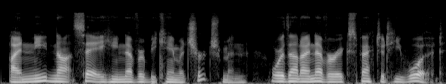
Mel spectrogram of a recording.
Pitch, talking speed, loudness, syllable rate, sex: 125 Hz, 215 wpm, -20 LUFS, 5.6 syllables/s, male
